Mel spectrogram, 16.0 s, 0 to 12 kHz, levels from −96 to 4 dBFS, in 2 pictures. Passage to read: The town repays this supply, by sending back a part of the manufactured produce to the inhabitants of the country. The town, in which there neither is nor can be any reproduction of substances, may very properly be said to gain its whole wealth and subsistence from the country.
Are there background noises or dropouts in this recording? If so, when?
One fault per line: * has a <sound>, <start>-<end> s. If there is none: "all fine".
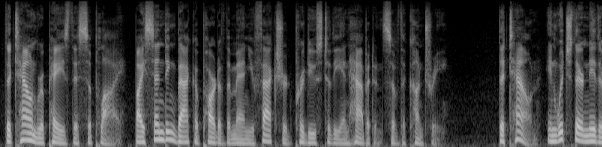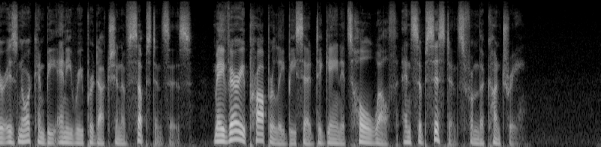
all fine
